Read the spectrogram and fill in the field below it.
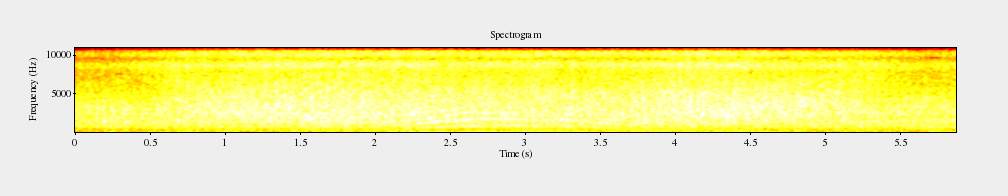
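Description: A fountain splashes steadily into a pool.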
